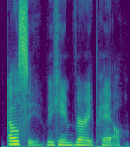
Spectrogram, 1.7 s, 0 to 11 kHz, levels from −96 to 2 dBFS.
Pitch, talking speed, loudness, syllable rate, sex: 190 Hz, 140 wpm, -17 LUFS, 5.2 syllables/s, female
